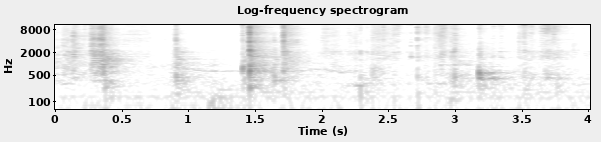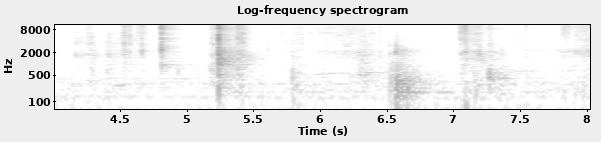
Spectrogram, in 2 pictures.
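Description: Scissors snipping through corrugated cardboard: a series of short, separate cuts, each a quiet sharp snip, spread a second or so apart.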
